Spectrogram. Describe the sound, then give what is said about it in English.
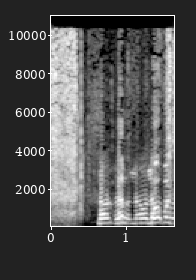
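A brief, raspy tearing burst of a paper check being ripped up, followed at once by someone speaking. “I'll rip the check up now”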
